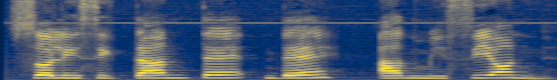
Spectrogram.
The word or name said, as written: solicitante de admision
